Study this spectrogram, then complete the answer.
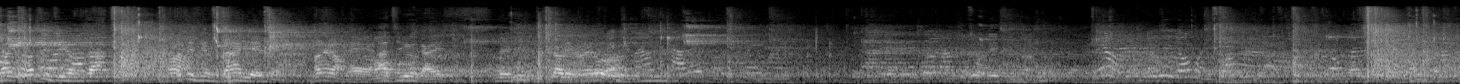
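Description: Adult men talk and call out casually across the court.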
